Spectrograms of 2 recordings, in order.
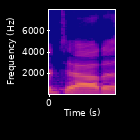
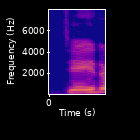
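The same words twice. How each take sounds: First: "data" with a short A, as DAT-uh; DAT-a pronunciation. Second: "Data" with a long A, as DAY-ta; DAY-ta pronunciation. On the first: Speaker asks about Canada, short-A "data". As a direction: say "data" with the vowel of cat. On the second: Speaker asks about Canada, long-A "Data". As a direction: say "Data" like day plus tuh. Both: Shown as a demonstration.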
